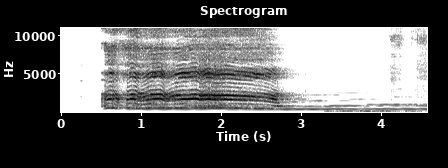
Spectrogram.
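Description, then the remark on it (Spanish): A rooster crows once at sunrise in Veracruz, a loud, raspy, drawn-out call lasting a couple of seconds that slides down at the end, followed by a low rumbling noise. “Ya están cantando los gallos y el sol de Veracruz ya está saliendo.”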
